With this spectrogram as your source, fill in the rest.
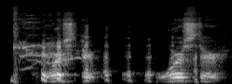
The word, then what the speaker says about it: Worcester: Worcester, Massachusetts, but it looks like it almost looks like Worcestershire sauce. It's spelled way different than it sounds.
